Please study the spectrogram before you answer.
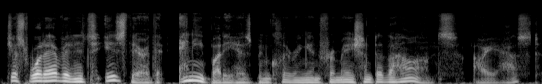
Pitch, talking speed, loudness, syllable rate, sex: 110 Hz, 175 wpm, -20 LUFS, 5.8 syllables/s, male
